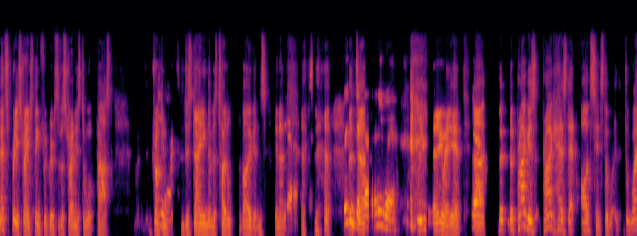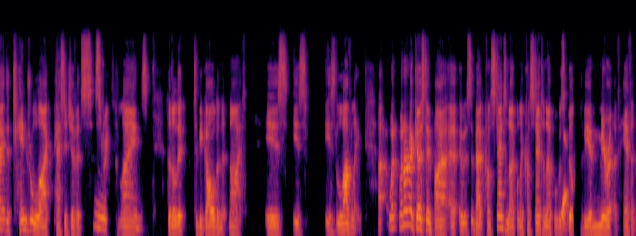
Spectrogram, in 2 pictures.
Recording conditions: video call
